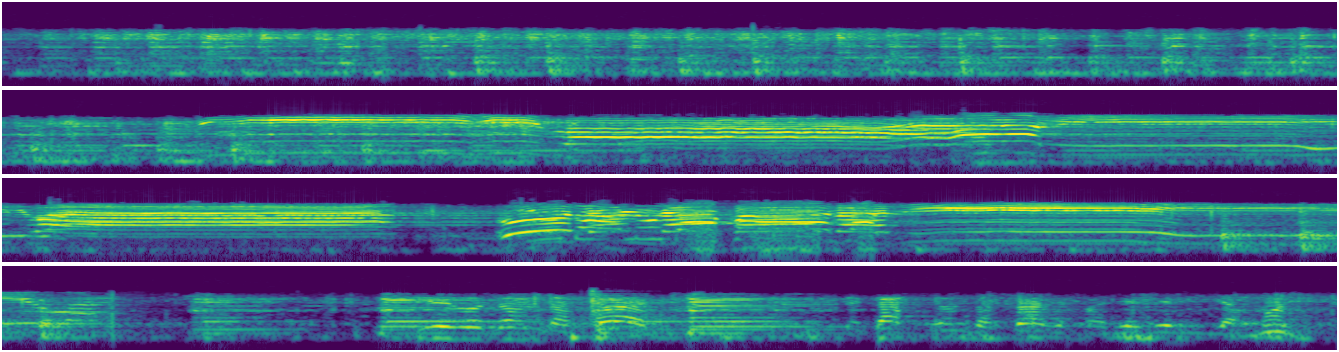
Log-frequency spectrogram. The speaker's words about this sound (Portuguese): É nesse sentido que o reizado se relaciona com o Bumba Meu Boi, o qual é uma forma musical muito comum ao norte e nordeste brasileiros. Vamos ouvir a toada hora viva, música do gênero Bumba Meu Boi.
